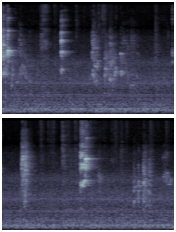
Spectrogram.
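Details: Pet budgerigar indoors, giving several short, harsh, high squawks and chirps spaced irregularly across the clip, with a steady low hum beneath and a quiet room.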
